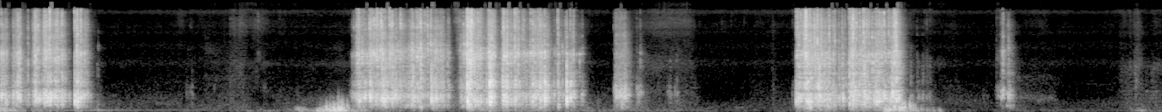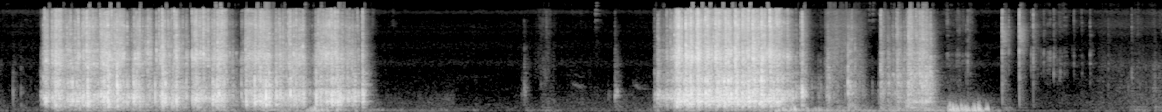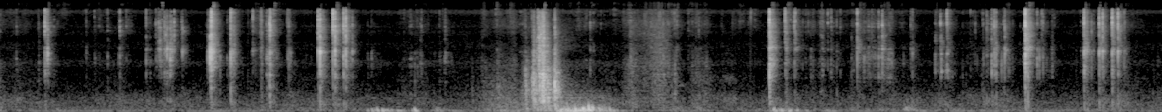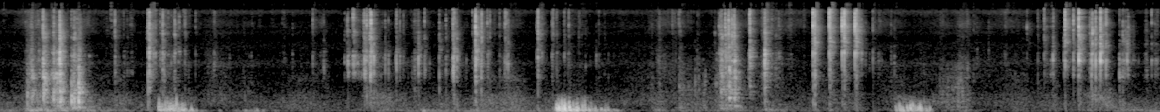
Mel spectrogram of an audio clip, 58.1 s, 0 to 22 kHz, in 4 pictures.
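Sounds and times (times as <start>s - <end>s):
small plastic clicks and taps: 52.6s - 54.6s.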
